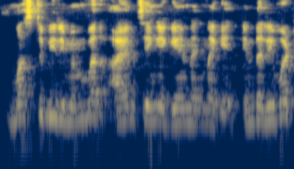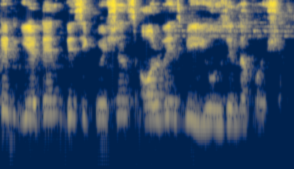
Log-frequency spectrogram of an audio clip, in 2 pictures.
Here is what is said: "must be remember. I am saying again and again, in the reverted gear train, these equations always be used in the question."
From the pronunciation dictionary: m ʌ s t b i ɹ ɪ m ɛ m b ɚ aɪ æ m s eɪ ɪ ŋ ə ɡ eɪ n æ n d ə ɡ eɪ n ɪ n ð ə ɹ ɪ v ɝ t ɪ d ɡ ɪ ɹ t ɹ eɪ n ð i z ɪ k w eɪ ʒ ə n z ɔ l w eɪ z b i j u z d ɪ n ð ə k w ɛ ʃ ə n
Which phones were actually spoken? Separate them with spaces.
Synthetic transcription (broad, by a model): m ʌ s t b i ɹ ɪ m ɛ m b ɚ aɪ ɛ m s eɪ ɪ ŋ ə ɡ eɪ n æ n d ə ɡ eɪ n ɪ n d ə ɹ ɪ v ɝ t ɪ d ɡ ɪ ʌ t eɪ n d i s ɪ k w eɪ ʃ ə n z ɔ l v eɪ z b i j u z d ɪ n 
